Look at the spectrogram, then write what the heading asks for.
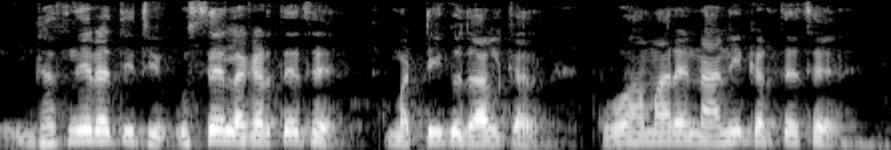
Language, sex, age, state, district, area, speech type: Urdu, male, 18-30, Telangana, Hyderabad, urban, spontaneous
